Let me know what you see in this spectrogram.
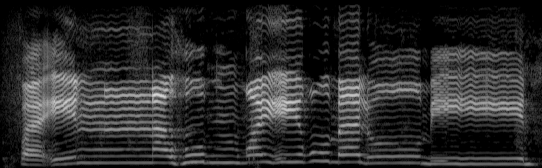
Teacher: ہم پہ اظہار ہو رہا ہے، اظہار شفوی، ادھر ادغام نہیں کریں گے بلکہ ہم کو ظاہر کر کے پڑھیں گے. غی پہ یالین ہے، ملو پہ وہ مدہ ہے، تھوڑا سا کھینچ کر پڑھیں گے.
